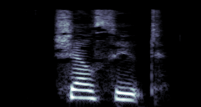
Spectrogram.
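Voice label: "shell suit", British English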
